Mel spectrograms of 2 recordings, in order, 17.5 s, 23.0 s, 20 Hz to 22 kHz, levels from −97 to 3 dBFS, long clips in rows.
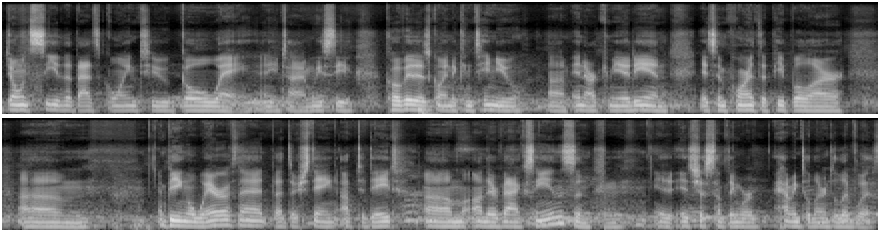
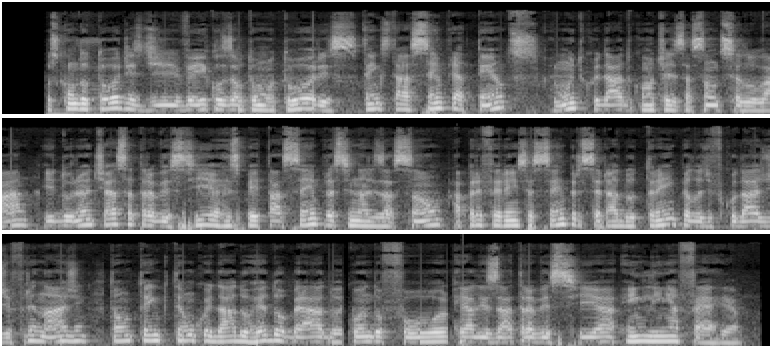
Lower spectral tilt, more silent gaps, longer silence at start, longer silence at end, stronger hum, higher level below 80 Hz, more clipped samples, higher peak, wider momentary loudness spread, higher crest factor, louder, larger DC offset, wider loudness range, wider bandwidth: second, -3 dB/octave vs -4.5 dB/octave; neither; second, 0 s vs 0.45 s; second, 0 s vs 0.3 s; neither; second, -56 dBFS vs -46 dBFS; neither; first, 0 dBFS vs -4 dBFS; first, 14 LU vs 6 LU; first, 22 dB vs 16 dB; second, -21 LUFS vs -18 LUFS; neither; about the same, 3 LU vs 2 LU; first, over 20 kHz vs 17 kHz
